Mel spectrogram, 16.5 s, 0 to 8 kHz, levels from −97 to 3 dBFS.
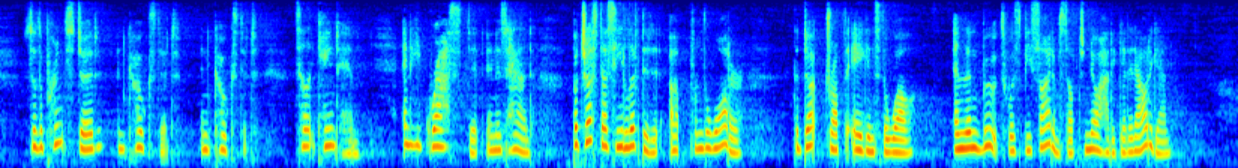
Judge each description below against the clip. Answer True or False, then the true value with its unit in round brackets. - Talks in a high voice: True (235 Hz)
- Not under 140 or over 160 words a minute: False (195 wpm)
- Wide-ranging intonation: False (4.9 semitones)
